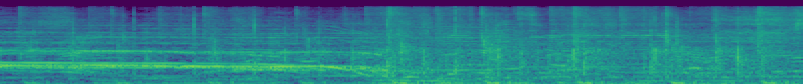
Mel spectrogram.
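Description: Dance music over a crowd whooping and cheering. The held cheers fade about halfway through, leaving the music's steady beat.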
